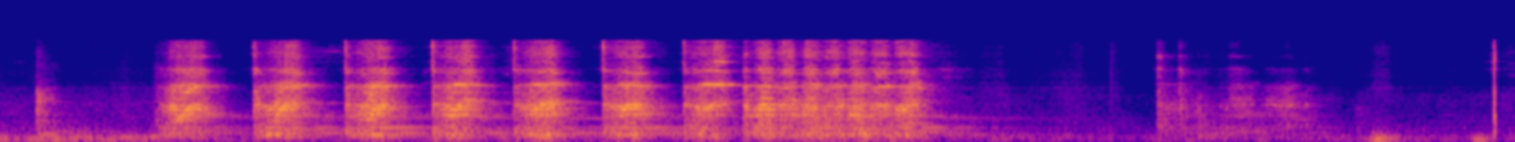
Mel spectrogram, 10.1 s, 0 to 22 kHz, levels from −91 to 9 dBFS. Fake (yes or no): yes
